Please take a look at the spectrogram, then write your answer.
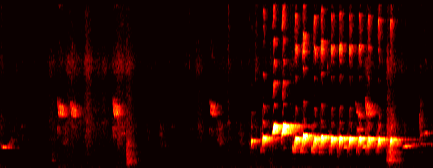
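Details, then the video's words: Sooty-headed bulbul singing actively, a recording used to lure birds: a few short high notes and soft chirps, then a loud, fast rattling warble held for about three seconds, wavering between mid and high pitch. "suara burung kutilang mas gacor cocok buat pancingan"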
